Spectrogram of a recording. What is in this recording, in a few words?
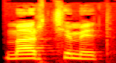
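"marchi" locative, Archi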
